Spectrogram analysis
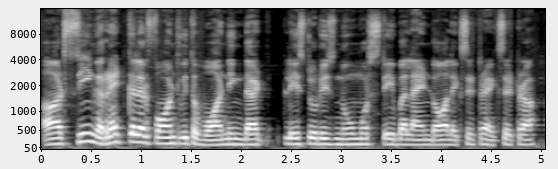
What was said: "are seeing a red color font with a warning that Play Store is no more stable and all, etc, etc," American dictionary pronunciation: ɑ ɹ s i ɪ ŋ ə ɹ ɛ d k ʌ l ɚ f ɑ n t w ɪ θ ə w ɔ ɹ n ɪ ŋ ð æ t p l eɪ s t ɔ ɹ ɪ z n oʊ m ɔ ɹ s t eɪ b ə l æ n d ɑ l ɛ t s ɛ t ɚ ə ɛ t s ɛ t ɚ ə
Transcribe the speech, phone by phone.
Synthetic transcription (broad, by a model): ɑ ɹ s i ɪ ŋ ə ɹ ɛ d k ʌ l ɚ f ɑ n t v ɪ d ə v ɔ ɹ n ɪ ŋ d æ t p l eɪ s t ɔ ɹ ɪ z n oʊ m ɔ ɹ s t eɪ b ə l æ n d ɑ l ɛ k s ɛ t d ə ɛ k s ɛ t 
